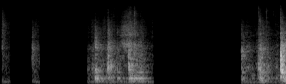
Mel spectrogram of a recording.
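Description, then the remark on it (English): A fridge door is pulled open with a couple of quick clicks as someone gets a sauce out, then a longer rustling, scraping rush of noise and another burst of handling sounds. No one speaks. “I'm getting a sauce out of the fridge.”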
